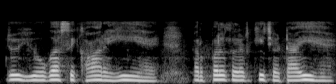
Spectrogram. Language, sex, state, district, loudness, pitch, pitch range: Hindi, female, Madhya Pradesh, Bhopal, -16 LUFS, 200 Hz, 185-210 Hz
